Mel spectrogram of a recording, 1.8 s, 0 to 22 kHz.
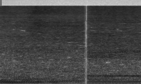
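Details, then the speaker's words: Yamaha RX King 2008 two-stroke running with a steady hum and a thin whine, louder in gear, from worn primary and secondary gears; if the whine persists after replacement, check the crankcase seal. "juga ya buat teman-teman ya untuk suara nangis ini suara dengung ini ada beberapa kasus ya motornya nangis dengung diganti Itu gigi primer sama Gigi sekundernya masih nangis juga masih bunyi juga"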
